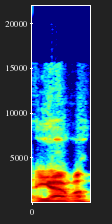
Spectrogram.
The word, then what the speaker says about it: Yahweh: And the 4 letters in Yahweh's name are all vowels. Each one of them has their own sound. So the Y is like the Y in yes, yeah. And the first syllable there would be ah, and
